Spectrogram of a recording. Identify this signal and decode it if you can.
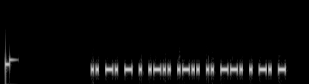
Morse code, heard as a keyed tone, about 50 wpm, 700 Hz. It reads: INTELLIGENT
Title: Sentences from Top 1000 Words - Review Part 7 - New Word Drill - 50wpm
